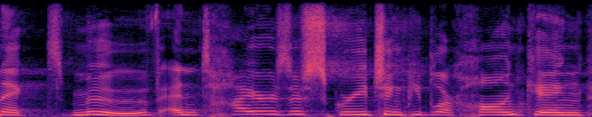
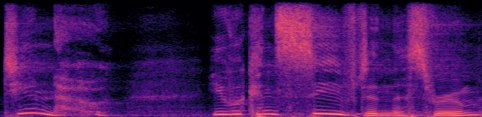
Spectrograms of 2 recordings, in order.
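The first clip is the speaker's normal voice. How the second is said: mock dreamy, faraway tone. Retelling what he said while waiting for the raccoons, retelling him speaking dreamily. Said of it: "he just like really dreamily goes".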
